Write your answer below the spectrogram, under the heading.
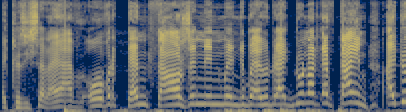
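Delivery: put-on Indian accent. Retelling what a pissed-off man said to him: imitating an Indian accent. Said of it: "he happened to have an Indian accent".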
